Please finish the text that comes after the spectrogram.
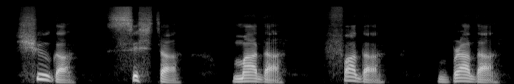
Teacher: Okay, remember the basic difference between the American IP and British IP is that we don't pronounce R in most of the cases. That's why it's called, British English is called non-rhotic.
